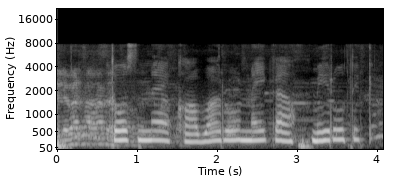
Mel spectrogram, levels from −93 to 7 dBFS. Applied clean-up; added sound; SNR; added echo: none; none; none; none.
